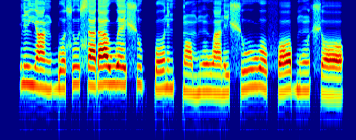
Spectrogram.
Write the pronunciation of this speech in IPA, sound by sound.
ɾĩ˧jã˨ ɡ͡bo˨su˧sa˧ ɾa˦wɛ˦ʃu˦˨ k͡po˨˦ɾĩ˧k͡pɔ̃˨ bũ˨wã˨ɾi˨ ʃu˨˦wo˦˨ fɔ˨˦bũ˧ ʃɔ˨

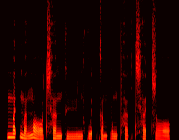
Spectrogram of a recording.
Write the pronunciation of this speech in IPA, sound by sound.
mɐ˥t̚mɐ˨˥ŋɔː˨˩t͡sʰɐ˧ŋ kyː˧nkʷɐ˥t̚ kɐ˨˩mpʊ˥ŋpʰɐ˨˥k̚ t͡sʰɐ˥t̚t͡sɔː˨˩

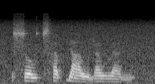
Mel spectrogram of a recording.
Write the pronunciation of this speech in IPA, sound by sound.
so˨w t͡sʰɐ˨˥p̚jaː˨˩wjɐ˨wlɐ˨˩n

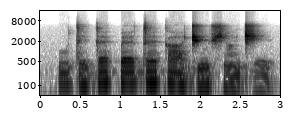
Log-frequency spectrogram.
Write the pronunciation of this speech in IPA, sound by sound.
u˨te˨ ɡɛ˨˦k͡pɛ˧ dɛ˦ka˦˨d͡ʒũ˨ ʃã˨d͡ʒe˨

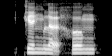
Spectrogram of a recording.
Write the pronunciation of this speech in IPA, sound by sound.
ke˧ŋlə̰ː˧˨ho˧ŋ

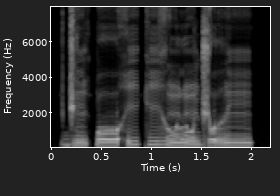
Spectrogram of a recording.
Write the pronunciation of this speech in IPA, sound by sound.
d͡ʒĩ˨ k͡poː˨hi˦ki˦ ɣũ˨lũ˦d͡ʒo˨ rĩ˨

